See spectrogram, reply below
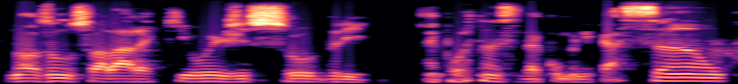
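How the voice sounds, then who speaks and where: Male podcast host, middle-aged, creaky mid-pitched voice, chatty interviewing, slightly dull audio. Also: steady tone, brisk, darkish tone. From Minas Gerais, Brazil. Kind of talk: casual interview chat.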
